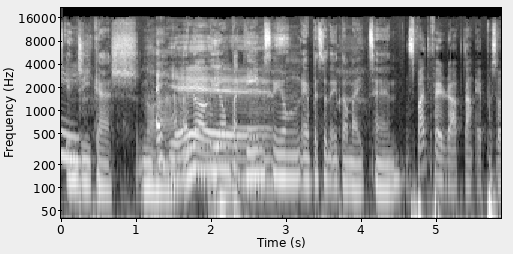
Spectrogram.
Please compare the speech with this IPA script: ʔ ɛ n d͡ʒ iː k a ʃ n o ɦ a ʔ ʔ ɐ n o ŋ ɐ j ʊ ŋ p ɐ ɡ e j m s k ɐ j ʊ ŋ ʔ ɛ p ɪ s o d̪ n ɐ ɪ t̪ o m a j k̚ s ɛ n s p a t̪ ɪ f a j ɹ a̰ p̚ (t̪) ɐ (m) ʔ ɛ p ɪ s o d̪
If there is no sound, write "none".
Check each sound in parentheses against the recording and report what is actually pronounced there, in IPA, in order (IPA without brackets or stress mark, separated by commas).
t̪, ŋ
